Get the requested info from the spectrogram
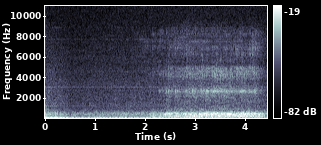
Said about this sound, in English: Let's end today with Basil snoring, shall we? All right, moving the mic around. Hold on. Can you hear that?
